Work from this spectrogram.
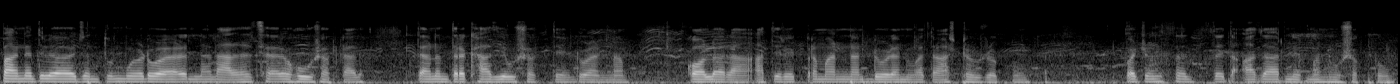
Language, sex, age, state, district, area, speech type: Marathi, male, 18-30, Maharashtra, Nashik, urban, spontaneous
